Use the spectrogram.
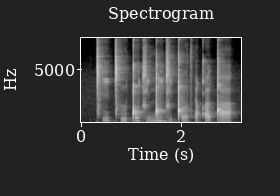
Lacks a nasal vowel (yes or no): yes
